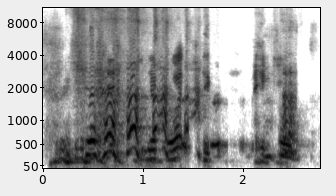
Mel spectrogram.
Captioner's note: laughing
